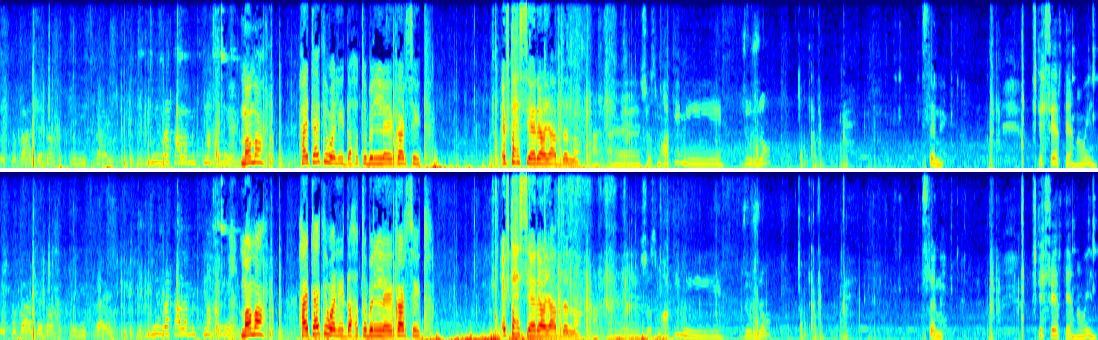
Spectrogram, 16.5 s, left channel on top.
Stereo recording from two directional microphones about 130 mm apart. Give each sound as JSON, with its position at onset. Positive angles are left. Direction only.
{"t": 1.8, "sound": "speech", "side_deg": -20}
{"t": 3.5, "sound": "a woman's voice", "side_deg": 35}
{"t": 5.2, "sound": "speech", "side_deg": 10}
{"t": 7.4, "sound": "a woman's voice", "side_deg": 50}
{"t": 8.5, "sound": "a sound", "side_deg": 20}
{"t": 12.0, "sound": "vehicle", "side_deg": -90}
{"t": 15.5, "sound": "speech", "side_deg": 5}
